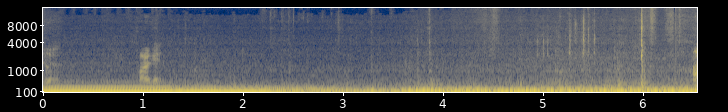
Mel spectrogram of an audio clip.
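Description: Subaru WRX with a manual gearbox creeping forward as the clutch is released, a close, loud low engine rumble that dips for a moment and then settles back to a steady hum, with people talking in the car.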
